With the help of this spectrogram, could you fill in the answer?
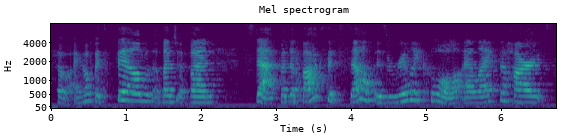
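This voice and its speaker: Bright-voiced woman, echoey room. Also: medium pitch. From Texas. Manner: enthusiastic, emphatic. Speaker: homeschool vlogger reviewing a subscription box. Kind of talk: casual chatty product review to camera. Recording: echoey, roomy sound.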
